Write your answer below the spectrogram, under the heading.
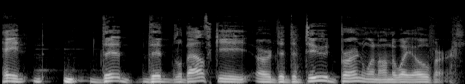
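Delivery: ordinary talk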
